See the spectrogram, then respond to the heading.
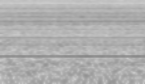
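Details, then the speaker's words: Truck trailer lift axle airline broken by highway debris: constant airy hiss over low steady drone; air brake line leak. "you guys hear it that ain't good it sounded like something leaking any driver no that noise ain't good"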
